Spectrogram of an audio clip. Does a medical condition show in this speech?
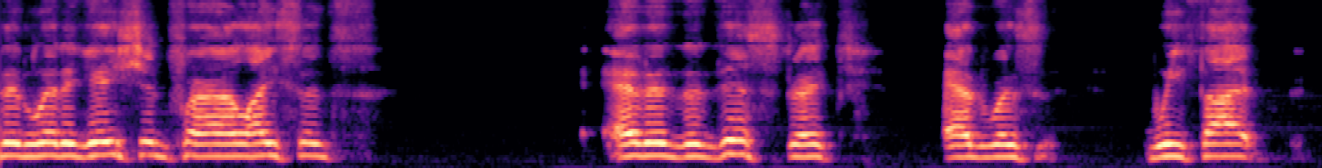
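Yes: Parkinson's disease; diagnosed over 9 years ago, tremor, uses medical cannabis for tremor relief.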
